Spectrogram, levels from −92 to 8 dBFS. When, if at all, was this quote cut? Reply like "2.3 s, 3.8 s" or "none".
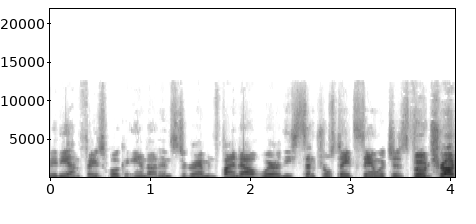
none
